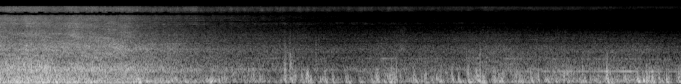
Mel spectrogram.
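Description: A Great Western Railway Intercity Express Train passing at speed: loud rushing wheel-on-rail and air noise that drops away about a second and a half in, leaving a fainter crackling rattle. A faint steady tone comes in near the end.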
